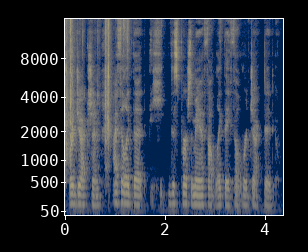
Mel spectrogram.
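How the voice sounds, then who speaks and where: A woman is speaking. Her pitch is very deep and low. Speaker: tarot card reader. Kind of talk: tarot love reading. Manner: hesitant, with filler words; fast.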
